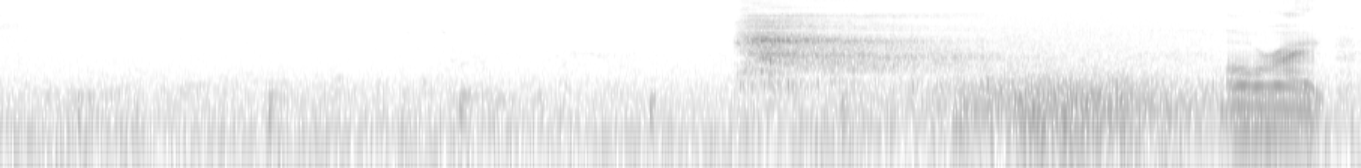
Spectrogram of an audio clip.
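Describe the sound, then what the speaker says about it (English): A yoga student takes a deep nasal inhale at the beach, a breathy rushing draw that swells midway, set against steady surf and wind, with a brief sharp snort-like sound near the end. "One more inhale through the nose."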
